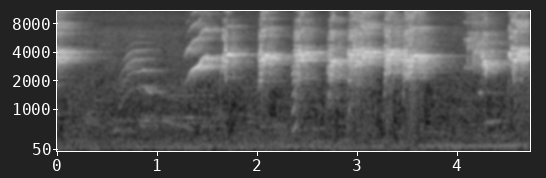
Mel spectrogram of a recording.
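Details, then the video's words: Young Javan myna with a strong voice, in a song-prompting recording: a few upslurred whistles lead into a dense, loud run of harsh, buzzy chatter and grating notes, delivered almost continuously. "JALAK KEBO MUDA SUARA KERAS"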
